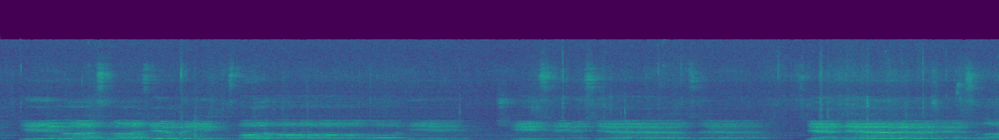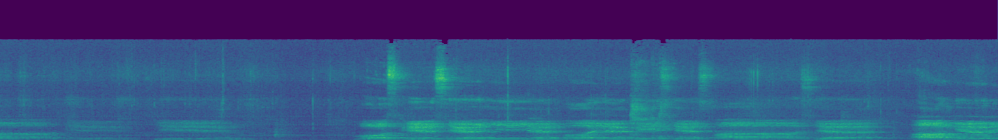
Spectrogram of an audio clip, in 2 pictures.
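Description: A choir of mixed voices sings a slow chant in a large echoing hall.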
